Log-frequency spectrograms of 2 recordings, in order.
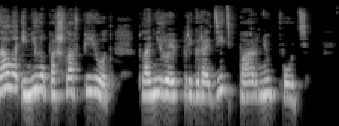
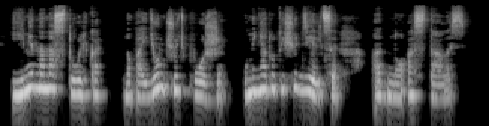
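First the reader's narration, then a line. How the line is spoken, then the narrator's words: Smirking whisper in ear. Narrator (Russian): Ирина усмехнулась и прошептала на ухо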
